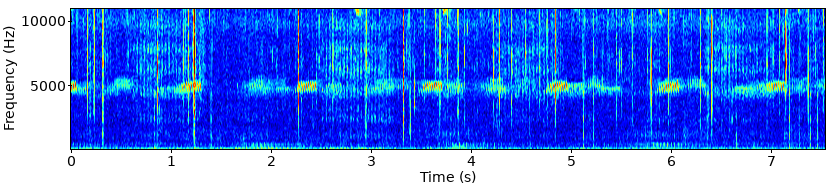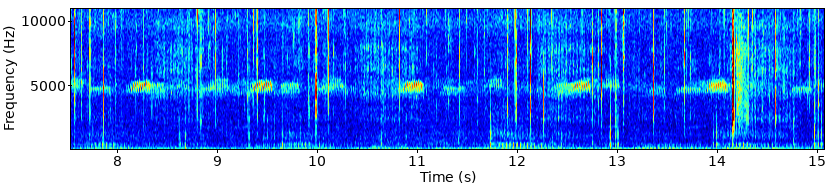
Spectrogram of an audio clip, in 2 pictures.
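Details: Purring sleeping kitties by a crackling fireplace in a spring garden ambience, the deep rumble rising and falling in breath-like swells about every two seconds, with crisp fire crackles and regular high cricket chirps.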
